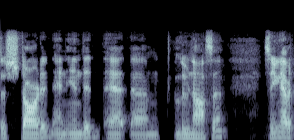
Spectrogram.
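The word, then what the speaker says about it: Lughnasadh: The third is Lunasa. It's spelled Lughnasad, but it's pronounced Lunasa.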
